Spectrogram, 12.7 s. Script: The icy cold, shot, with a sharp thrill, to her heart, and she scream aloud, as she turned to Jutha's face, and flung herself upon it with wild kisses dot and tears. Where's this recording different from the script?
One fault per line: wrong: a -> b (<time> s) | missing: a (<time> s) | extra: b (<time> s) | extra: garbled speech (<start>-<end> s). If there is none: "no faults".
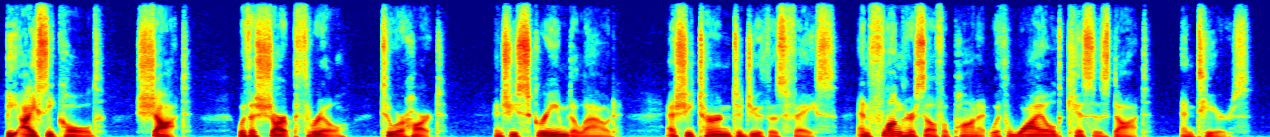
wrong: scream -> screamed (5.2 s)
